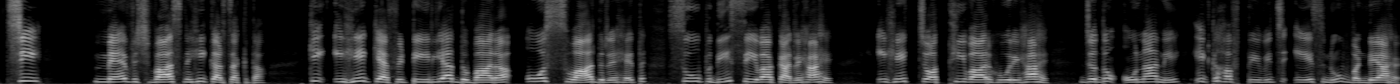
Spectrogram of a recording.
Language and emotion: Punjabi, disgusted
